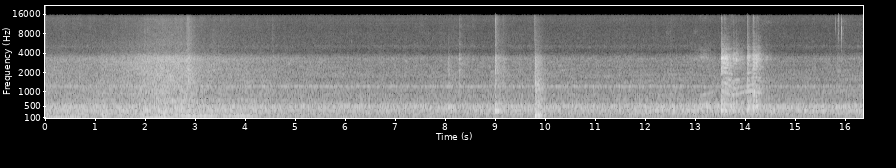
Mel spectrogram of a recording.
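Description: Steady roar of the gas burner under a wok of frying oil as it heats, with a faint hum running through it. A couple of sharp clicks come about midway, and a brief clatter comes near the end.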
